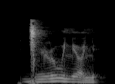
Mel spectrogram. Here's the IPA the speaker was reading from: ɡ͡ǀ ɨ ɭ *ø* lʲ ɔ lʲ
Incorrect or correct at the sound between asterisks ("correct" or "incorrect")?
incorrect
